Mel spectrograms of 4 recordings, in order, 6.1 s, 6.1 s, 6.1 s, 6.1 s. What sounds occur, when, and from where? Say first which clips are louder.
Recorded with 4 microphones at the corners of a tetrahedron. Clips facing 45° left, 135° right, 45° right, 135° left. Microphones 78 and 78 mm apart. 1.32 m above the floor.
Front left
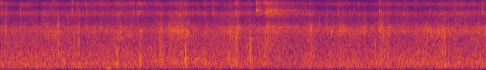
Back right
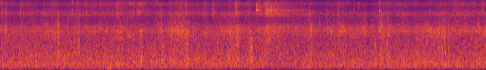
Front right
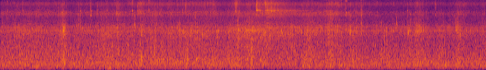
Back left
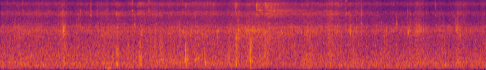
1.3 s running footsteps: front left 2 dB, back left 1 dB; 90° left, 4 m; by 3.9 s 110° left, 4.5 m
